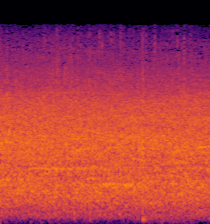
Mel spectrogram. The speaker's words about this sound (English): Crowd trying to give him some encouragement. He hits the first.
